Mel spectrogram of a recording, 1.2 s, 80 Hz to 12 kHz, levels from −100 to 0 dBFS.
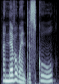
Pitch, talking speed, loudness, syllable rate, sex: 200 Hz, 255 wpm, -19 LUFS, 5.9 syllables/s, female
